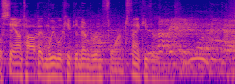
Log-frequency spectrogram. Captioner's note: some Applause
